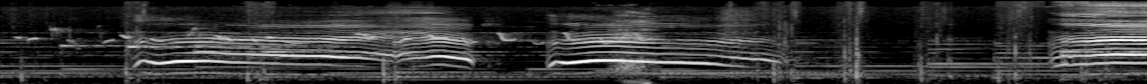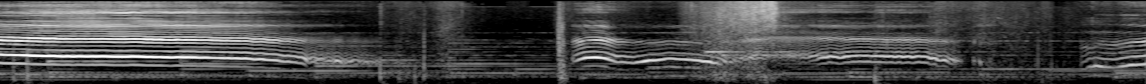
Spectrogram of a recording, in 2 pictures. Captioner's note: baby wailing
